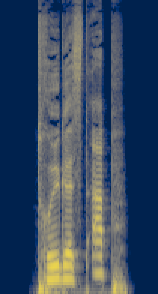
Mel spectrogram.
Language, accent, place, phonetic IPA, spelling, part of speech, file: German, Germany, Berlin, [ˌtʁyːɡəst ˈap], trügest ab, verb, De-trügest ab.ogg
- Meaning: second-person singular subjunctive II of abtragen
